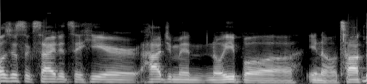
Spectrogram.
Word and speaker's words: Hajime no Ippo: When you started saying Hajime no Ippo, I say that right? – Yes.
